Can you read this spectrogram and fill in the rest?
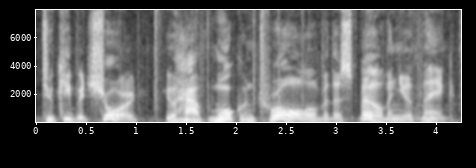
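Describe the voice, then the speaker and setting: A man playing a patient, modest veteran magic caster in an amateur audio drama, gravelly and measured, with thoughtful hums. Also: fairly high pitch, sing-song, a bit bright, slight background noise, heavily acted. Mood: explaining. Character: Alan, weathered veteran male caster, patient, modest, wryly guarded.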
